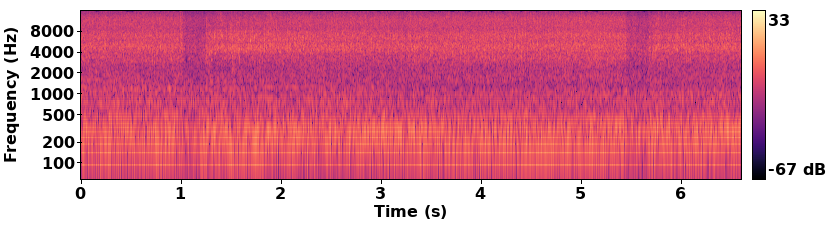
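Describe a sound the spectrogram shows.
The truck's engine briefly drops as it changes gear.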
